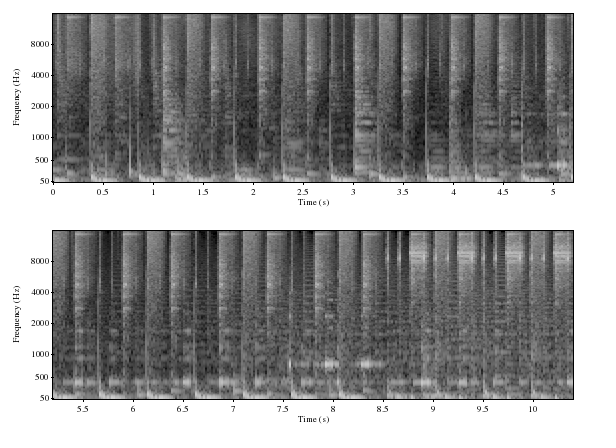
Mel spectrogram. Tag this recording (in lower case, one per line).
electronic music
dubstep
electronic dance music
music
electronica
